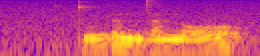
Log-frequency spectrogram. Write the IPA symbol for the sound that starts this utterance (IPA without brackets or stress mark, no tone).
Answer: t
